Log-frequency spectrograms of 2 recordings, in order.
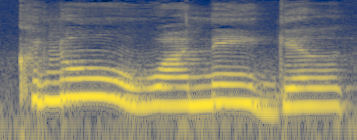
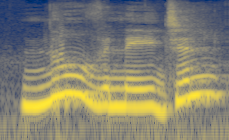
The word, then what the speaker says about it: Knoevenagel: Knoevenagel condensation. Knoevenagel condensation. It's the German pronunciation. And Knoevenagel condensation. Knoevenagel condensation. It's an English pronunciation.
